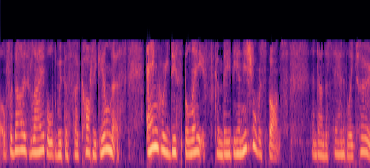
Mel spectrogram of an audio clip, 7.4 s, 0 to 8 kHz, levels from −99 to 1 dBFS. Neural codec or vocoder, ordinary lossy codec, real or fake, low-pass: vocoder, 22.05 kHz, 80 mel bands, WaveNeXt; AAC, 16 kbps; fake; 7.2 kHz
